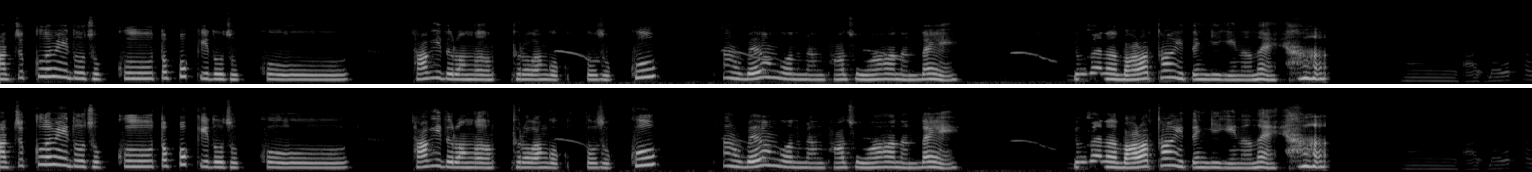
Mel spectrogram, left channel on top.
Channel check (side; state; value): both; normal; correlation 0.32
